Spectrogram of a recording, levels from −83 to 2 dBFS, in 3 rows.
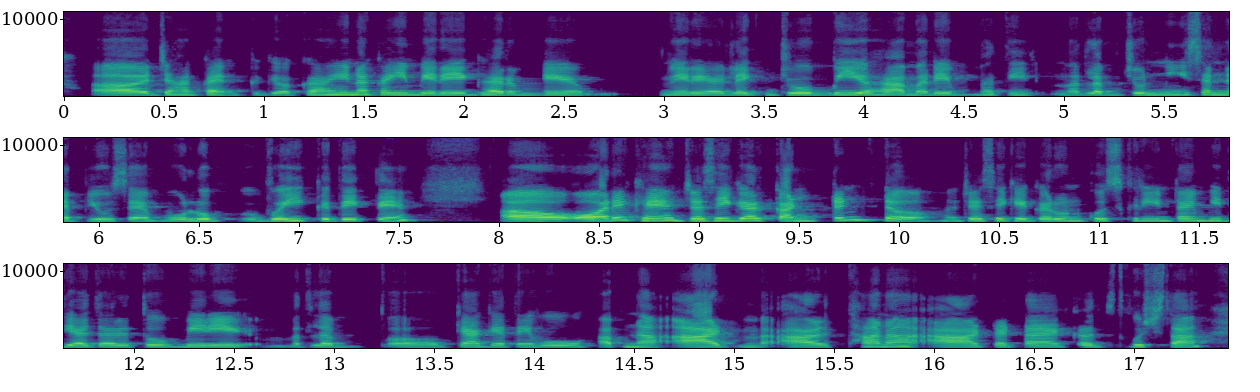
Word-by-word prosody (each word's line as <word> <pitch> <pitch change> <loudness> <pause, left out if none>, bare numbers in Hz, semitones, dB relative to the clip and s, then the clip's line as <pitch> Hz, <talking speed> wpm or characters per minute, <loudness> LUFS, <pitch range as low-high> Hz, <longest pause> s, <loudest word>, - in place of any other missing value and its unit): अ, 205 +2 +4
जहाँ 230 -1 -2
क 220 - +1
क्क 205 0 -3
कहीं 240 +2 +1
न 260 - +3
कहीं 240 -2 -1
मेरे 225 -1 +2
घर 220 -1 +1
में 220 +7 -4 0.3
मेरे 215 0 0
या 215 0 +1
लाइक 215 0 -2
जो 220 -1 +4
भी 235 0 0
हमारे 210 -2 +1 0.2
भती 220 -1 -6 0.2
मतलब 210 0 -2
जो 225 - +1
नीस 220 +3 -5
एंड 235 - -1
नेफ्यूज़ 215 0 -3
हैं 205 - +3
वो 210 0 -2
लोग 225 +1 +2 0.3
वही 225 +3 +6
क - - +4
देखते 205 0 +2
हैं। 320 +8 0 0.4
अ, 205 - +4
और 225 +4 +7
एक 320 -2 -1
है 270 +3 +5
जैसे 250 +1 +3
अगर 260 0 +5
कंटेंट 290 +8 0 0.4
जैसे 240 +1 +1
की 245 - 0
अगर 235 -1 0
उनको 230 +1 -1
स्क्रीन 240 -1 -5
टाइम 245 0 -2
भी 255 - -2
दिया 225 -2 +2
जा 215 0 -2
रहा - - +3
है - - -2
तो 235 -1 -1
मेरे 215 0 0 0.2
मतलब 210 +1 -3 0.3
अ, - - -2 0.3
क्या 220 0 +1
कहते 205 -2 -4
हैं 200 - -4
वो 200 +1 -3
अपना 215 -1 -2 0.2
आर्ट 225 0 +3
अ, 205 0 +1 0.2
था 230 - +3
ना 260 +3 0 0.2
आर्ट 215 +2 +1
अटैक 215 -1 -1
क 225 - -2
कुछ 230 0 -3
था 210 +3 +2
225 Hz, 225 wpm, -23 LUFS, 210-235 Hz, 0.4 s, और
